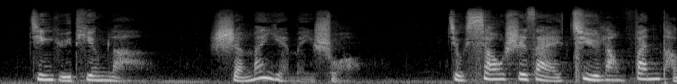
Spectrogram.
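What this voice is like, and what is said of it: Usual voice. Nothing is said of it.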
